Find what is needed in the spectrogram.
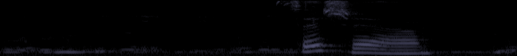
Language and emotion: Russian, neutral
